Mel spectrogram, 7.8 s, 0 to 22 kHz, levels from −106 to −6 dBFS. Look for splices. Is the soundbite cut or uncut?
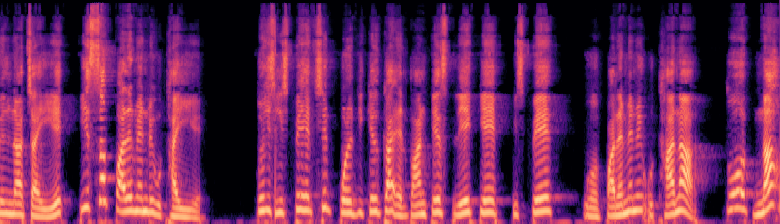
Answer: cut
